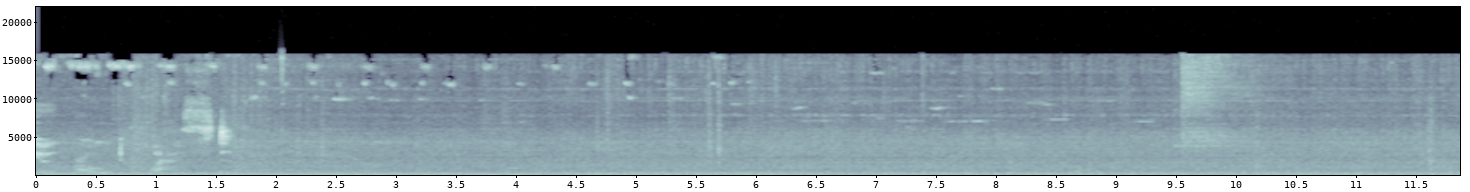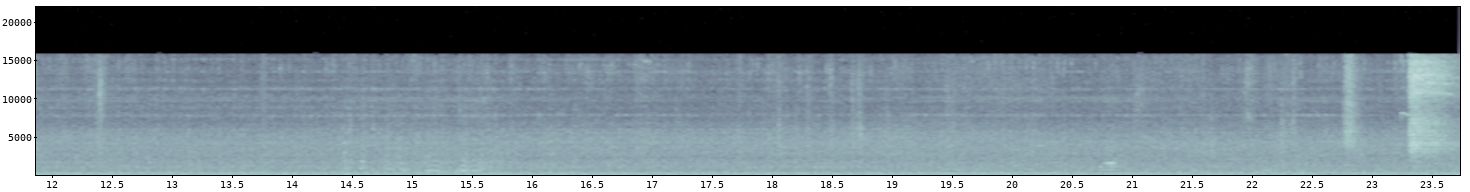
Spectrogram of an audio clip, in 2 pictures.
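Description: A vehicle rumbles steadily from inside as it drives along.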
